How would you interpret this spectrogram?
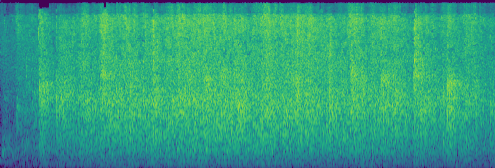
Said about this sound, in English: A round of applause for Lars, please.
